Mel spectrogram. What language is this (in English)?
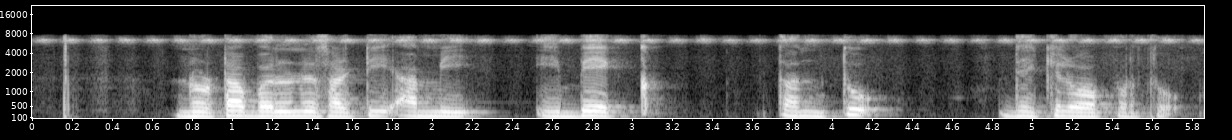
Marathi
